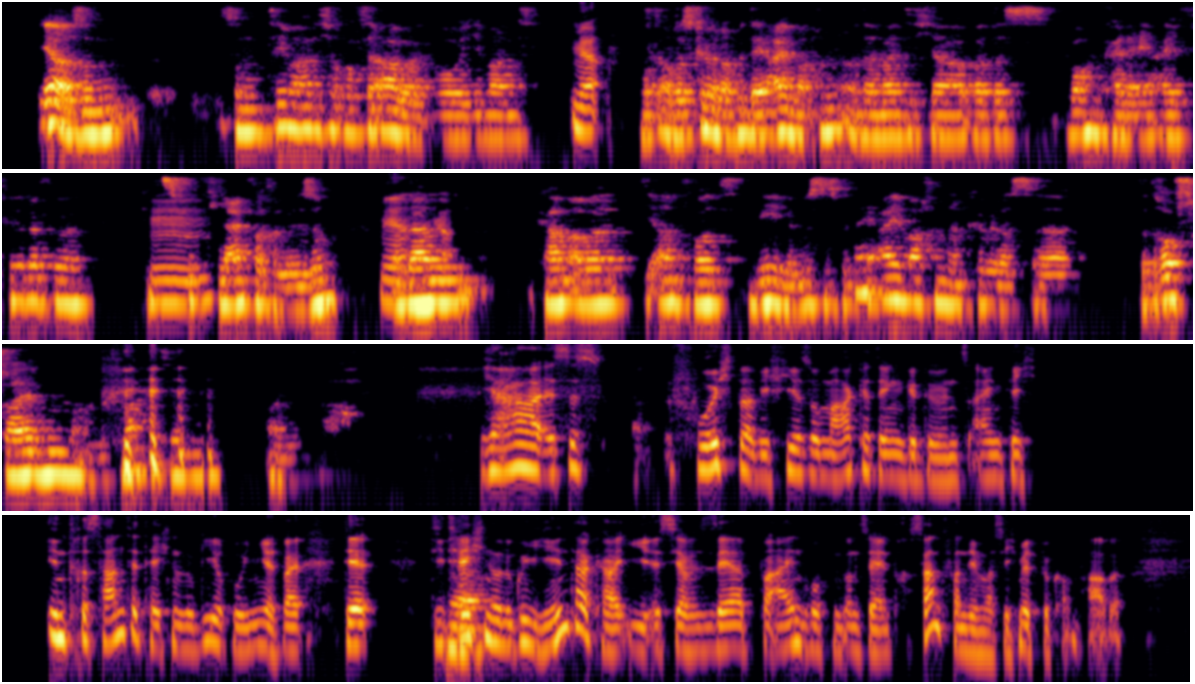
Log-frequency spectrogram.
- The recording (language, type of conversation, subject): German, unstructured, Was macht Kunst für dich besonders?
- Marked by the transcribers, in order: static; in English: "AI"; in English: "AI"; in English: "AI"; laugh; unintelligible speech; other background noise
